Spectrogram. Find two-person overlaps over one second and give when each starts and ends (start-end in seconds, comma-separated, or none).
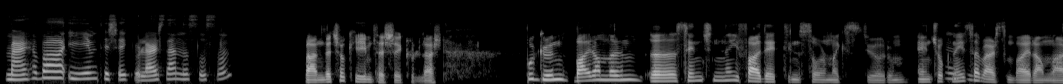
none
